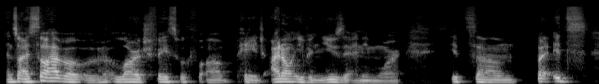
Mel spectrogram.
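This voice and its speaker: A man's voice: on the low side, normal speed, a bit bright. A middle-aged man, born in China and raised in the American Midwest, talking casually as a guest epidemiologist, hesitant and full of fillers and restarts. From born in China, raised in the American Midwest and central Pennsylvania. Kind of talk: casual interview chat.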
